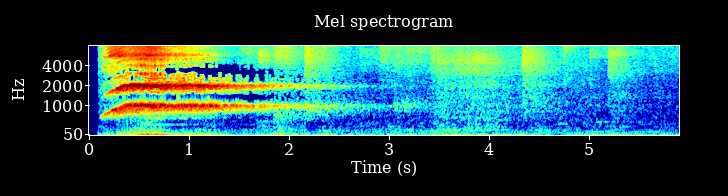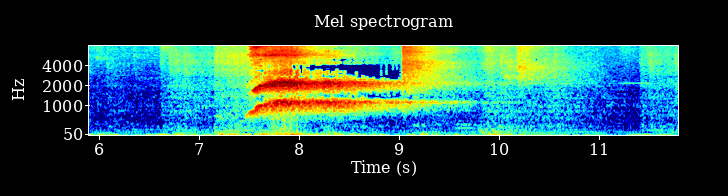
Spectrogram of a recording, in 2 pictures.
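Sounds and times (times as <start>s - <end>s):
chimpanzee screaming while climbing a cage in a large space: 0.1s - 2.7s, 7.4s - 9.8s.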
